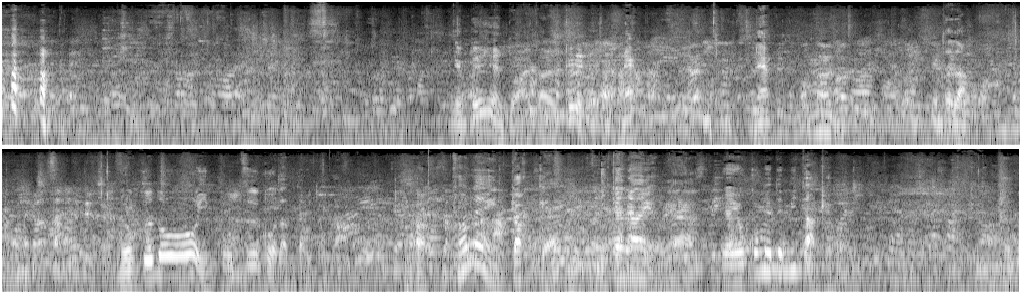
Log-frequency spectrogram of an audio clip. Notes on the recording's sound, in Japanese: 忘年会の模様です。ロケラヂ。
